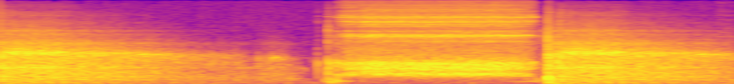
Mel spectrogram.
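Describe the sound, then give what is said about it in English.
Heavy, ragged breathing from a person playing a workout video game, with a sharp gasping inhale in the middle and labored panting on either side; no speech. “I'm gonna, it really does at this point, I'm going to actually inject a little bit of audio of you playing the game.”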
